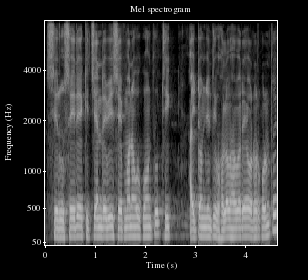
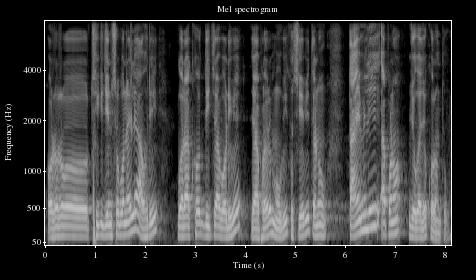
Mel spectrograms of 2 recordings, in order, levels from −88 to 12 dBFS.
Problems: constant background noise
